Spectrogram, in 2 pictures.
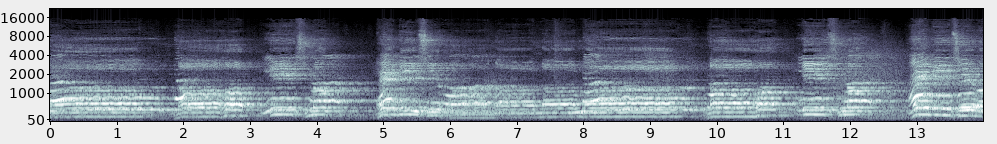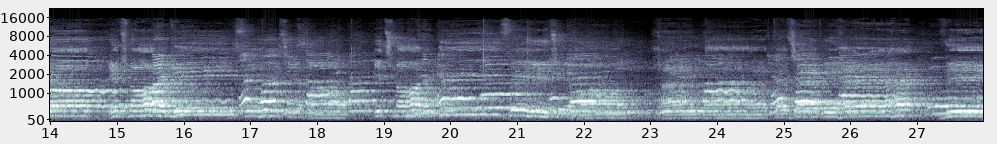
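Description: A man and a woman singing a spiritual song together as an unaccompanied duet, with long held notes that slide between pitches.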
